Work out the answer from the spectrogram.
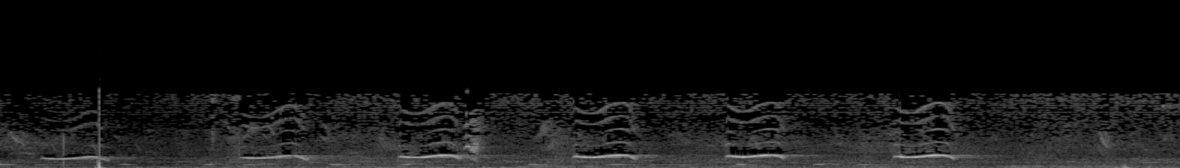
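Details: Multicoloured woodpecker in a rose garden in Ludhiana; a slurred whistled note rising then falling, repeated about every one and a half seconds in five phrases with faint high overtones, over low background hum and a few sharp knocks.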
